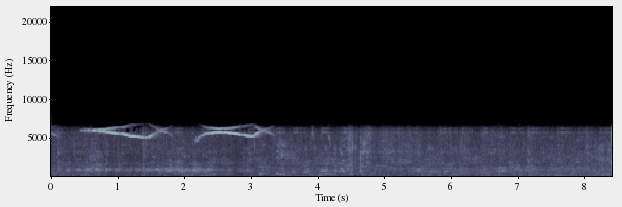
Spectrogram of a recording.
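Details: Marmosets playing in their enclosure at St Augustine Alligator Farm give thin, very high whistled calls that sweep up and down, clustered in the first few seconds, over people talking and background vehicle noise.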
